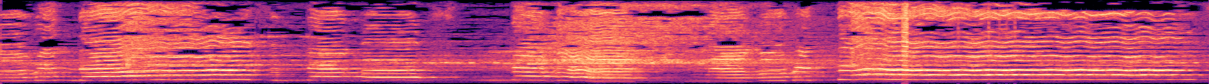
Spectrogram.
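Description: A woman singing a wordless run of sliding, ornamented notes, then holding one long loud note from about four seconds in that cuts off sharply at the end.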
